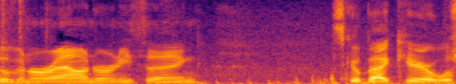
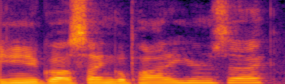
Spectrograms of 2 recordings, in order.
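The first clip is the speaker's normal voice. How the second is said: ordinary delivery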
